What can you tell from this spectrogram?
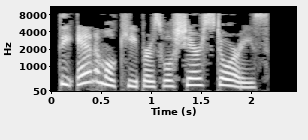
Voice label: fast; four seasons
